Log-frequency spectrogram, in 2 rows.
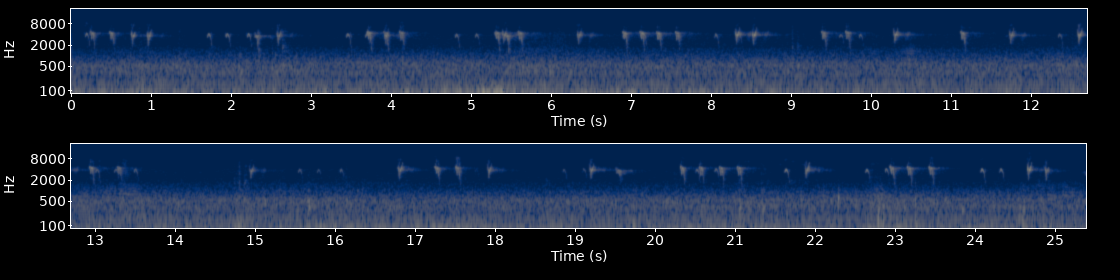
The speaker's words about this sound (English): That bird's about 50 yards off in the top of us, medium-sized ponderosa pine.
